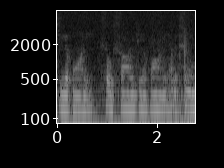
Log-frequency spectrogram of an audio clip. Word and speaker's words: Giovanni: But God said, "Get a backbone, Giovante. I'm saying it wrong." Giovani.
